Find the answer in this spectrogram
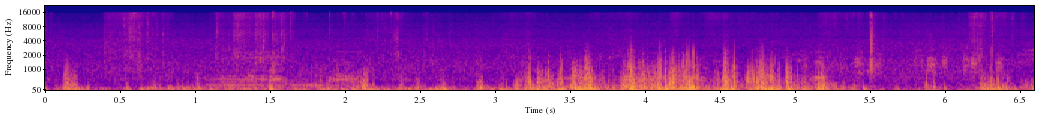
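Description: Wind buffeting the phone's microphone, a deep rumble with rustling that gusts louder in the second half.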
